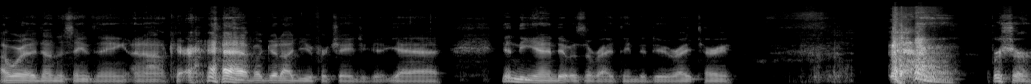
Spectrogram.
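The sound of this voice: A man puts on a character voice, hoarse and very deep. His intonation stays fairly even at a moderate pace.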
